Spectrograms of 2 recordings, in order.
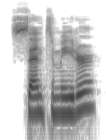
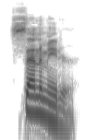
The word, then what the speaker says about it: centimeter: they'll say center winter if we say it fast winner centimeter centimeter the t's gone sentence we say sentence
